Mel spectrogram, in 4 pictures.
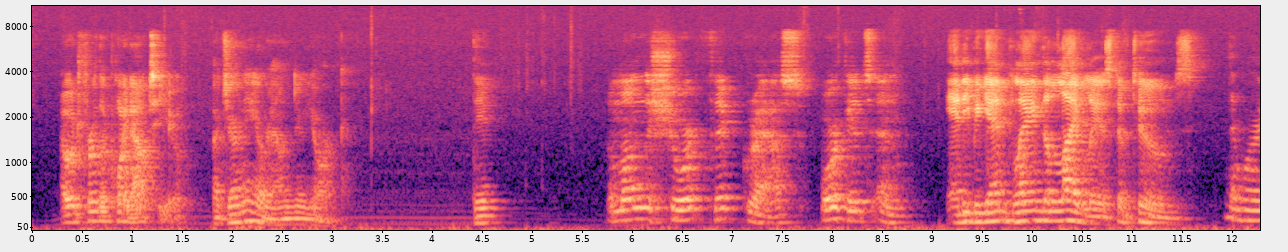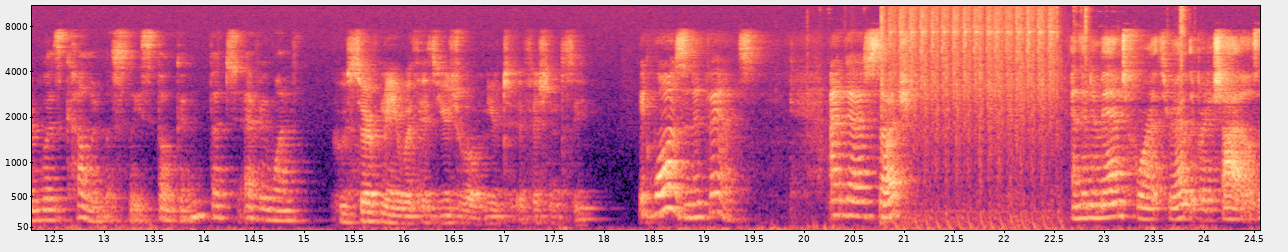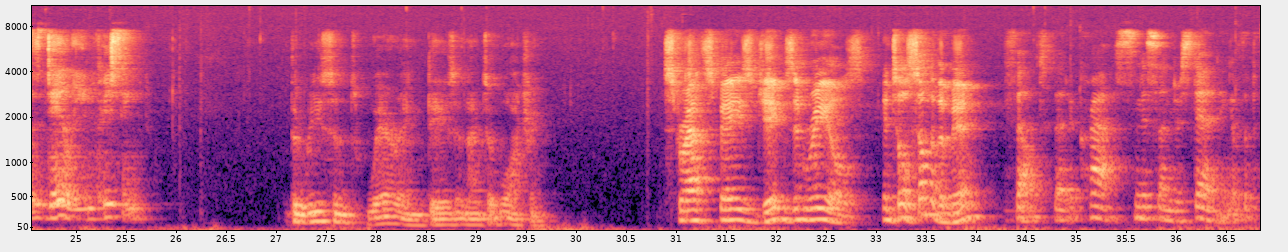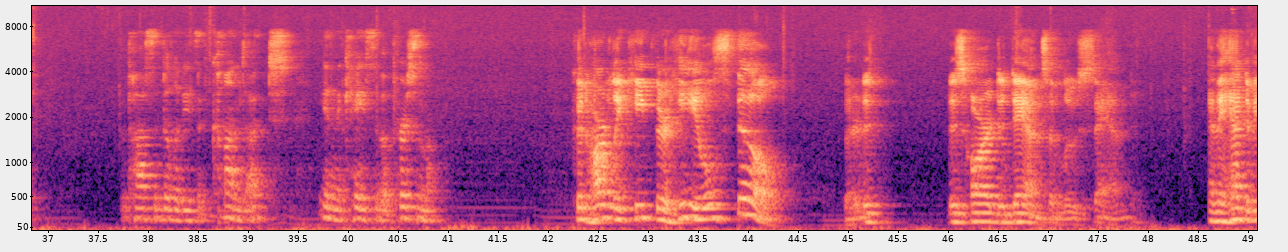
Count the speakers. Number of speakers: nine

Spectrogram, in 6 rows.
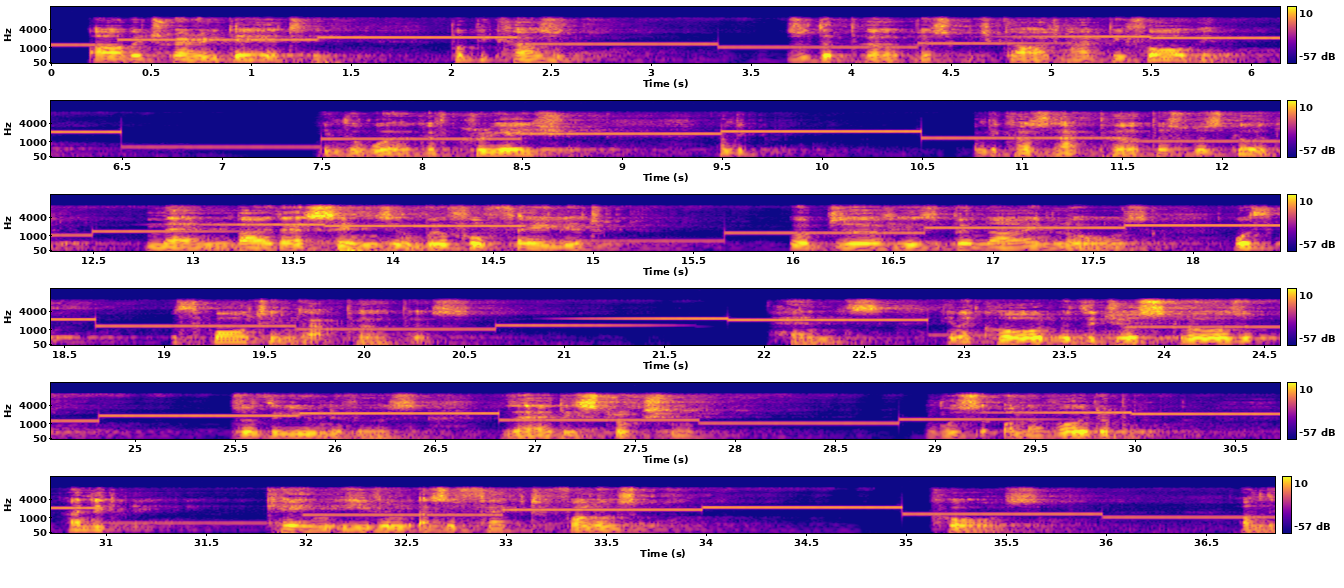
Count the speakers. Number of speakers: one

